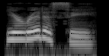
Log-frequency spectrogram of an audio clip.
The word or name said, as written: eurydice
